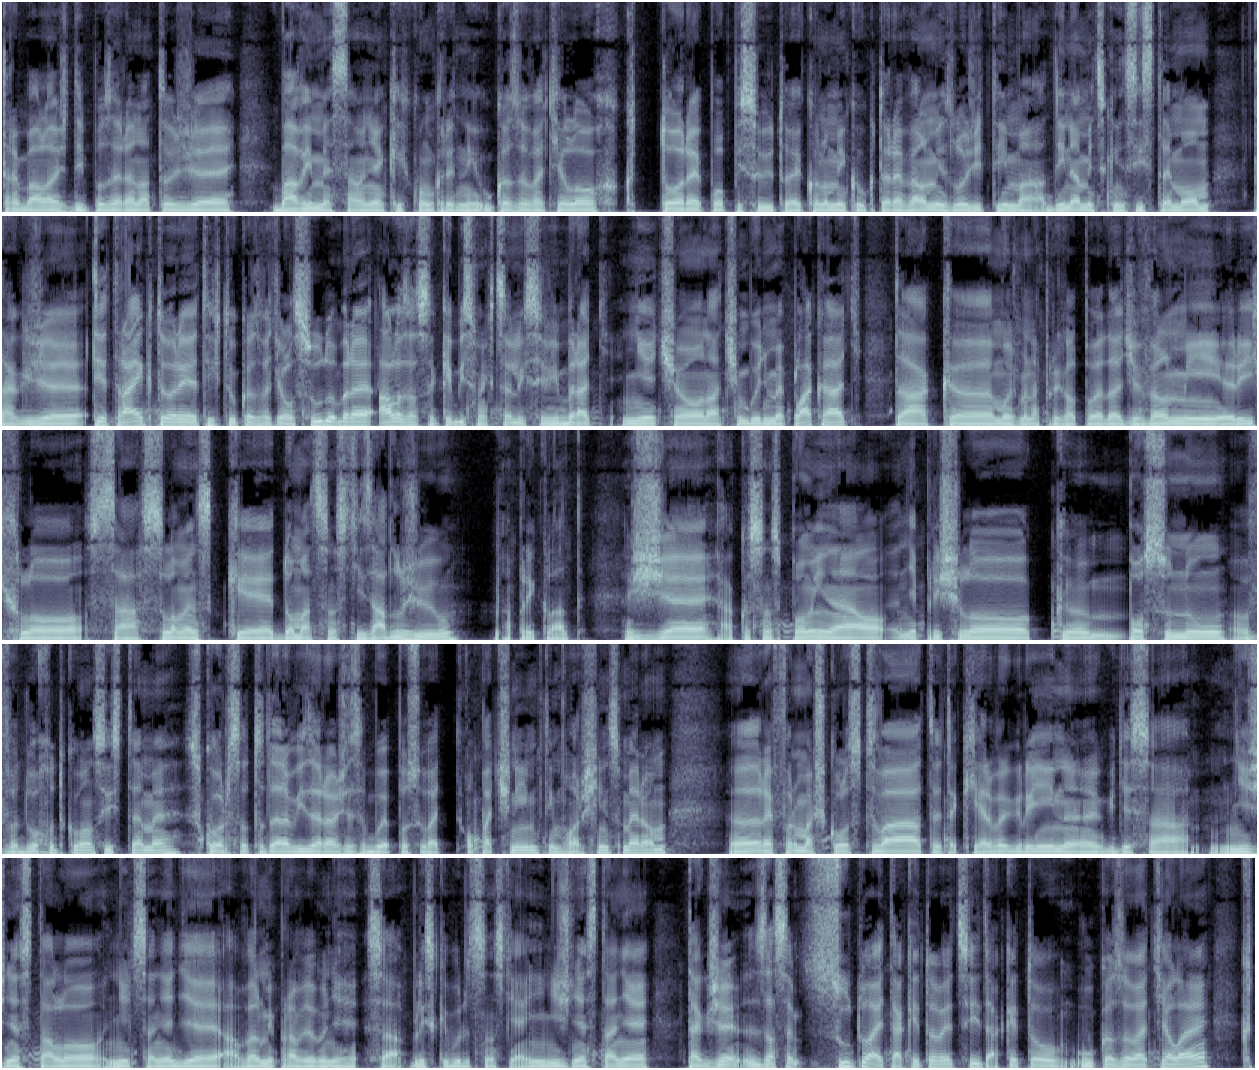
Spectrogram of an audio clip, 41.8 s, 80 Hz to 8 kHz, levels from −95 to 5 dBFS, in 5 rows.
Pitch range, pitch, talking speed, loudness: 95-110 Hz, 100 Hz, 160 wpm, -16 LUFS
